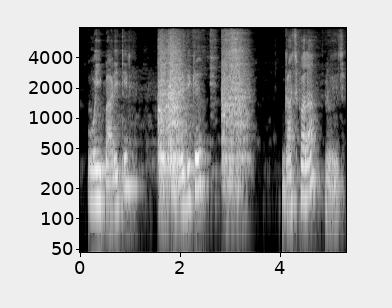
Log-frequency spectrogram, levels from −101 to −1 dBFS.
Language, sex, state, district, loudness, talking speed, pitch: Bengali, male, West Bengal, Paschim Medinipur, -18 LUFS, 55 wpm, 205 Hz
